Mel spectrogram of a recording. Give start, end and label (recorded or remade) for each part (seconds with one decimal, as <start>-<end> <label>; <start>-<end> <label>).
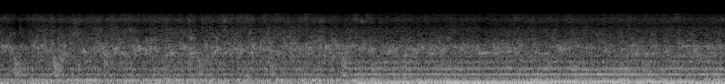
0.0-5.2 recorded; 5.2-6.2 remade; 6.2-7.3 recorded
